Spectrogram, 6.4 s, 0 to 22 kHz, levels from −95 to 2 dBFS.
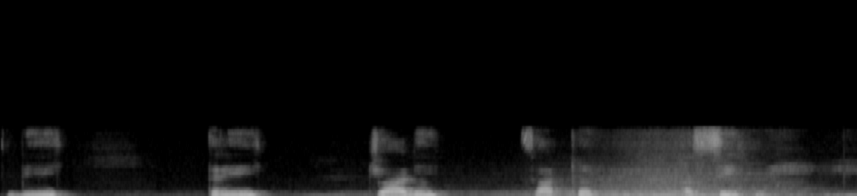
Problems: constant background noise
